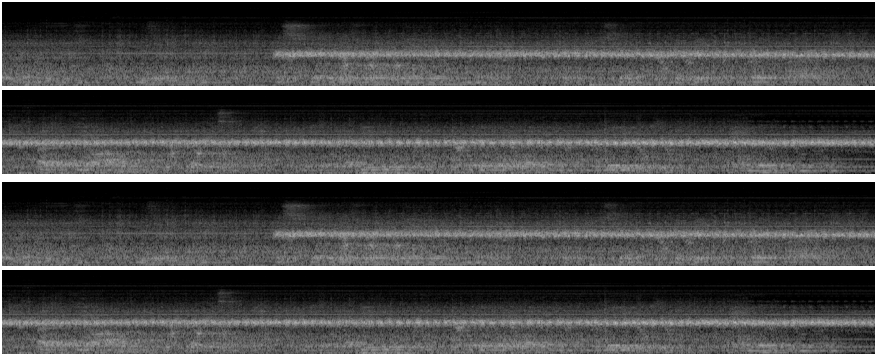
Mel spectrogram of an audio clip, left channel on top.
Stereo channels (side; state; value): both; identical; correlation 1.00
